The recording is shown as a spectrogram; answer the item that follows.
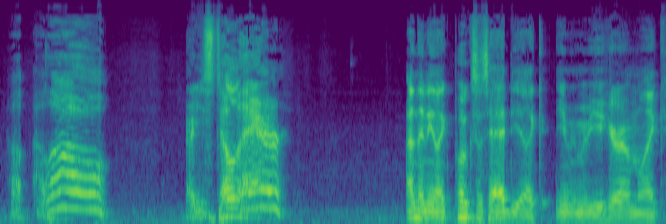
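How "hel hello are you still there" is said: squeaky, very high, slow goblin voice. Voicing a goblin calling out in a hallway: goblin voice. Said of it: "one of the goblins says, in common".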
